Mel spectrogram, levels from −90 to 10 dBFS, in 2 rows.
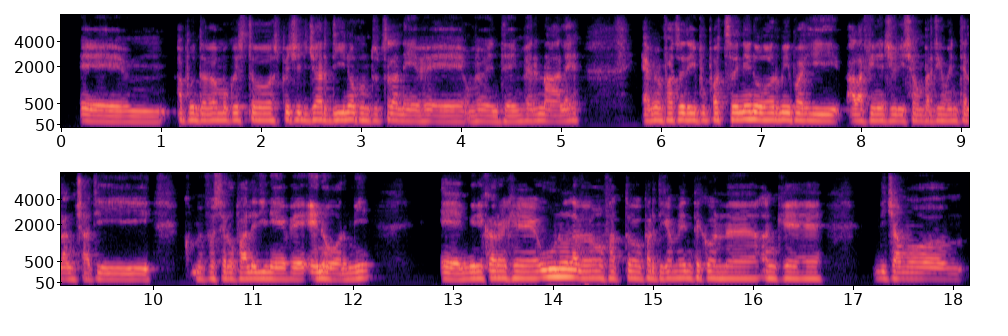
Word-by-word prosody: Ehm, 105 +1 -1
appunto 130 -1 -2
avevamo 130 +1 0
questo 135 -1 -1
specie 140 +2 -1
di - - -3
giardino 140 +1 +1
con 130 -2 -2
tutta 125 +3 -6
la 130 - 0
neve, 110 -2 -2
ovviamente 110 0 -4
invernale, 120 +1 -3 0.5
e 120 - -3
abbiam 130 +2 +1
fatto 135 +2 +2
dei 135 0 +3
pupazzoni 135 +2 +2
enormi, 140 -1 +4
poi 125 -3 0
alla 120 -1 +1
fine 125 0 -1
ce 125 0 -1
li 120 -1 -1
siamo 120 0 -3
praticamente 120 +1 -3
lanciati 110 -1 -3 0.3
come 120 - -9
fossero 125 +1 -3
palle 125 0 +1
di 125 0 +1
neve 115 -1 +1
enormi, 125 +1 +2 0.6
e 115 -3 +2
mi 125 - +2
ricordo 135 +1 +2
che 130 +1 +1
uno 155 +3 +8
l'avevamo 135 -3 +2
fatto 130 0 -3
praticamente 130 +1 -3
con 130 -2 -2
anche, 125 -1 -2 0.4
diciamo, 120 0 -3
125 Hz, 145 wpm, -23 LUFS, 115-135 Hz, 0.6 s, uno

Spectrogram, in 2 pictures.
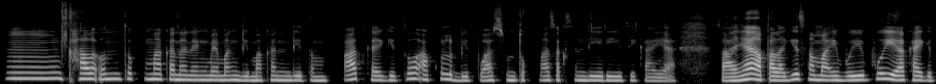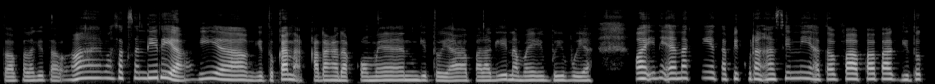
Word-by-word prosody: Mmm, 275 0 -2
kalau 255 +1 +2
untuk 255 +1 -2
makanan 235 -3 +1
yang 210 0 -1
memang 205 0 0
dimakan 190 +1 -1
di 190 -1 -2
tempat, 190 +6 -2
kayak 200 -2 -2 0.2
gitu, 260 +5 -1
aku 240 +1 -3
lebih 185 -4 -2
puas 185 +1 -4
untuk 195 0 -4
masak 195 0 -6
sendiri 190 -2 -1
sih 185 -1 -10
Kak 165 -1 -8
ya. 160 -1 -6 0.5
Soalnya 200 +8 +6
apalagi 195 +3 +2
sama 215 -4 +1
ibu-ibu 200 +5 0
ya 225 -6 +4
kayak 190 -4 -2
gitu, 185 - -3
apalagi 185 +1 -3
tau, 180 0 -5
"Ah 295 +4 +1
masak 285 -1 -2
sendiri 295 +1 +1
ya?" 195 +3 -1
"Iya," 225 -6 +3
gitu 185 -1 -3
kan, 230 +3 +4 0.2
kadang 195 +1 +1
ada 185 -1 0
komen 195 +2 +1
gitu 195 -1 -2
ya, 180 +1 0
apalagi 185 +3 0
namanya 195 -2 +1
ibu-ibu 190 0 -1
ya, 190 - -3 0.4
"Wah 270 0 +6
ini 275 +2 -3
enak 275 +2 +1
nih, 295 -1 -5
tapi 245 0 -4
kurang 250 -2 0
asin 280 +4 -1
nih," 270 -4 -1
atau 235 +1 0
apa 250 0 +7
apa 245 +1 -3
apa 250 0 +3 0.2
gitu. 215 +3 -2
205 Hz, 185 wpm, -24 LUFS, 190-250 Hz, 0.5 s, apa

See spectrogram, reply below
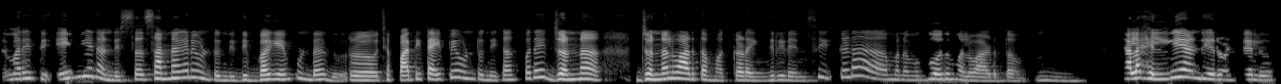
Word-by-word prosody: మరి 255 +2 +1
తి 240 - -6 0.2
ఏమి 300 +5 -1
లేదండి. 270 - -1
స - - -18 0.2
సన్నగానే 290 +4 +3
ఉంటుంది. 200 -6 -5
దిబ్బగా 220 +4 +2
ఏముండదు. 230 - -3
రొ 200 - +1 0.3
చపాతీ 210 +2 +2
టైపే 245 +7 +2
ఉంటుంది. 225 -7 -6
కాకపోతే 225 +8 -3 0.2
జొన్న 235 +1 +5 0.6
జొన్నలు 250 +4 +4
వాడతాం 245 -6 +3
అక్కడ 195 +2 -3
ఇంగ్రీడియెంట్స్. 180 -1 -8
ఇక్కడ 335 +4 -7 0.4
మనము 205 -1 -9
గోధుమలు 240 -6 -2
వాడతాం. 165 -1 -8 0.2
హ్మ్. 185 -3 -12 0.6
చాలా 275 +3 +8
హెల్తీ 255 +6 +3
అండి 280 -4 -1
రొట్టెలు. 215 0 -5
230 Hz, 130 wpm, -21 LUFS, 200-260 Hz, 0.6 s, చాలా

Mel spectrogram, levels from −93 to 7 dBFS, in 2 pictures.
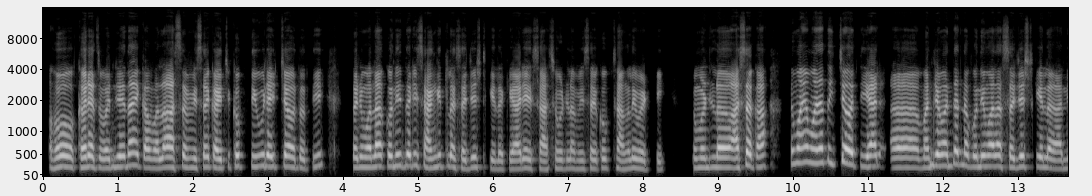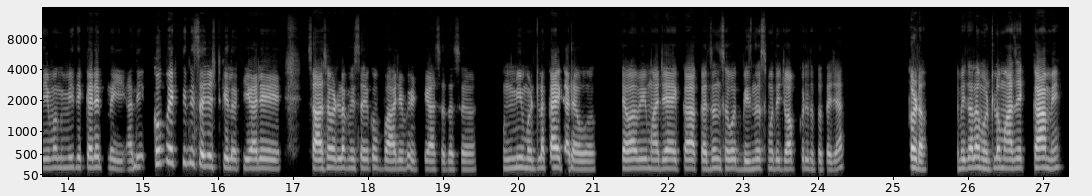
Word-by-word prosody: हो, 220 +2 +2
खरंच 220 0 +4
म्हणजे 205 +3 0
नाही 260 +2 +4
का, 210 -4 0
मला 200 +2 0
असं 215 +1 -1
मिसळ 210 +2 -2
खायची 200 -2 +3
खूप 240 0 0
तीव्र 235 +2 -2
इच्छा 230 0 +3
होत 215 -1 -1
होती. 205 +5 -7 0.4
तर 215 0 0
मला 220 +2 +3
कोणीतरी 245 +1 -1
सांगितलं, 230 +2 0
सजेस्ट 210 +2 -5
केलं, 180 -1 -5
की 180 - -5
"अरे, 185 +2 +1
सासवडला 190 +1 -5
मिसळ 180 +1 -6
खूप 200 -1 -9
चांगली 190 +3 -3
भेटती." 180 -3 -6 0.4
तर - - -7
म्हटलं, 210 +1 0 0.2
"असं 210 +6 +4
का?" 225 0 +2 0.4
तर - - -4
माझ्या 315 +1 +2
मनात 315 +1 +3
इच्छा 310 +1 +3
होती 270 -5 +3
यार, 235 +1 +5
अ, 210 0 +1
म्हणजे 210 +5 +2
म्हणतात 250 +3 +1
ना, 255 - -1
कुणी 230 0 -2
मला 235 0 +2
सजेस्ट 230 +1 -2
केलं 215 -2 0
आणि 185 +2 -3
मग 210 +1 -5
मी 210 +1 -7
ते 215 - -2
करत 215 0 +3
नाही 190 -4 -6
आणि 220 +6 -6 0.2
खूप 295 +2 +1
व्यक्तींनी 310 -1 +1
सजेस्ट 235 -3 +2
केलं 200 -2 0
की, 195 - -1
"अरे, 195 -1 +1 0.4
सासवडला 205 +1 +3
मिसळ 200 0 -6
खूप 205 -2 -7
भारी 185 0 -1
भेटते." 180 0 -7
असं-तसं. 170 0 -5 0.4
मग - - -9
मी 215 +1 -1
म्हटलं, 200 0 -3
"काय 215 -1 +8
करावं?" 175 -1 -2 0.4
तेव्हा 195 0 +2
मी 200 0 -2
माझ्या 190 0 +1
एका 190 0 +2
कझनसोबत 195 +1 -3
बिझनेसमध्ये 190 +1 -5
जॉब 180 0 -1
करत 195 -1 -7
होतो 175 0 -8
त्याच्याकडं. 175 +5 -7 1.3
तर - - -13
मी 195 - -1
त्याला 210 +2 +4
म्हटलं, 195 0 0
"माझं 195 0 +2
एक 205 - -2
काम 210 -1 +8
आहे 200 - -2
205 Hz, 190 wpm, -24 LUFS, 190-230 Hz, 1.3 s, काय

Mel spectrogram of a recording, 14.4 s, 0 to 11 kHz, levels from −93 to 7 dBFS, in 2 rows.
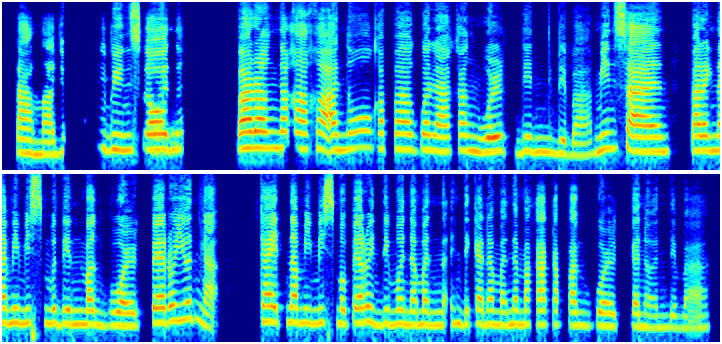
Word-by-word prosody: Tama, 215 -3 0
di 255 - -11
ba - - -75 0.3
minsan 290 +1 +3 0.7
parang 315 0 +7
nakakaano 305 0 +2
kapag 295 -1 -2
wala 275 -2 +1
kang 275 -1 -3
work 255 +1 +4
din 255 0 -6
di 230 -1 -3
ba? 200 -1 -9
Minsan 265 -3 +4 0.2
parang 275 0 +3
namimiss 270 0 0
mo 260 - -1
din 250 0 -2
mag-work. 225 -2 -1
Pero 275 +2 +4
yun 330 +1 -3
nga. - - -3 0.4
Kahit 290 -2 +2
namimiss 270 -1 0
mo 250 - -2
pero 270 +2 +1
hindi 255 -1 -6
mo 255 - -4
naman 235 -1 -3
na 225 - -7
hindi 255 -1 -6
ka 255 - 0
naman 235 -1 -4
na 245 - -2
makakapagwork 230 -2 -4
ganon, 200 -2 -7
di 200 0 -12
ba? 95 - -12
260 Hz, 160 wpm, -22 LUFS, 235-285 Hz, 0.7 s, parang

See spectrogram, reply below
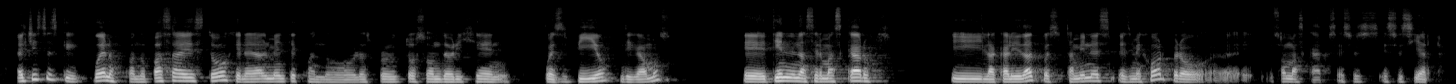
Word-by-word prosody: El 150 - +2
chiste 230 +8 -2
es 220 - -3
que 145 - -4
bueno, 170 -3 +3
cuando 125 -1 -4
pasa 155 +2 +2
esto, 160 +4 +1
generalmente, 135 -1 0
cuando 110 -2 -6
los 115 0 -5
productos 120 +1 -3
son 125 -1 +1
de 125 - +2
origen, 120 0 -2 0.3
pues, 120 0 -3
bio, 140 +7 +2
digamos, 130 - -2 0.7
eh, 130 -2 +4
tienden 160 -2 +7
a 140 - +4
ser 145 -1 0
más 140 0 0
caros 160 +1 +2 0.6
y 130 -2 +3
la 120 -1 +2
calidad, 125 +9 +4
pues, 135 0 -5
también 140 +5 +1
es 155 0 -3
es 130 -2 -4
mejor, 210 - -1
pero, 120 - -1 0.3
eh, - - -17 0.2
son 135 - -6
más 120 0 -4
caros. 105 -2 -15
Eso 130 - -12
es 125 0 -17
eso 125 0 -13
es 120 - -12
cierto. - - -5
130 Hz, 175 wpm, -21 LUFS, 125-155 Hz, 0.7 s, tienden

